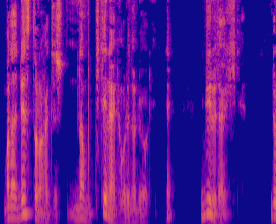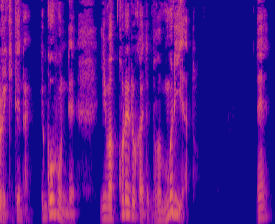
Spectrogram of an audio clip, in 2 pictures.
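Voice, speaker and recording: A middle-aged man from Kansai chats about a family trip, getting animated and breaking into loud exclamations. His mid-range voice is husky, and he talks quickly.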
